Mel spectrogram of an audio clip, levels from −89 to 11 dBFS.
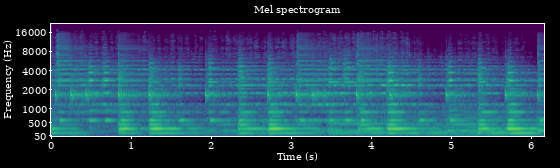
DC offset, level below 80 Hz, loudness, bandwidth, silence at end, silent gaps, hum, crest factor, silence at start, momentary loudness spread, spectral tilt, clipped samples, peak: under 0.1%; -52 dBFS; -20 LUFS; 14.5 kHz; 0 s; none; none; 18 dB; 0 s; 8 LU; -4.5 dB/octave; under 0.1%; -2 dBFS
